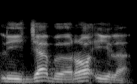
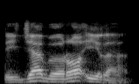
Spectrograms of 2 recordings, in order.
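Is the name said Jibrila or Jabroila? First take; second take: Jabroila; Jabroila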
